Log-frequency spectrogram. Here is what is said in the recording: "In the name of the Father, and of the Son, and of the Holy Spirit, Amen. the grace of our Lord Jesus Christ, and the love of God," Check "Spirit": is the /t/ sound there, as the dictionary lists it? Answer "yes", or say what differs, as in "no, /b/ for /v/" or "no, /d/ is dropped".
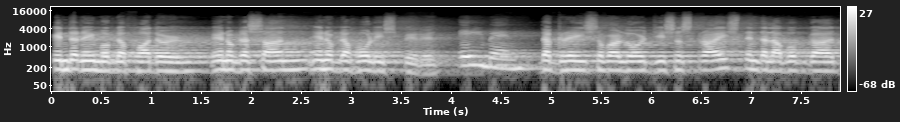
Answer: yes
